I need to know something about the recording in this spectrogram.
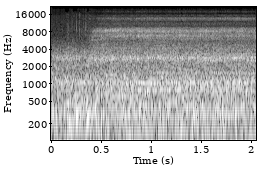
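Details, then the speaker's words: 1997 Mercedes S320 (W130) heater control valve unit: its electric pump is bench-tested off the car on direct battery power. It runs with a smooth, steady whir and even pitch, with no grinding or rattle. The pump works normally. "Sounds good. Okay, so pump works."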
